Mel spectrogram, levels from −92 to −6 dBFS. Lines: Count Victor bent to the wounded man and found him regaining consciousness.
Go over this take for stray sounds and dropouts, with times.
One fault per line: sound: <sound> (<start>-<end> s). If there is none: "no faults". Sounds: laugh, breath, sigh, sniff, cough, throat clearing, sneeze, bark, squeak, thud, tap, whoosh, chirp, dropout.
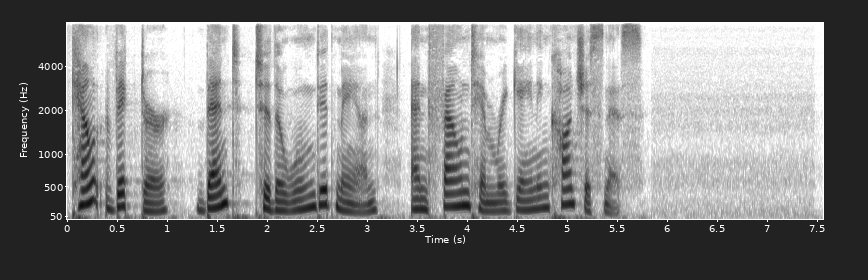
no faults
